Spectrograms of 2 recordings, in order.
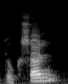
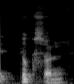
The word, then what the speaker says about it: Tucson: Arizona tenemos el presidio de Tucson, y así se pronuncia. O sea, en español se pronuncia el Tucson y en inglés se dice Tucson. Entonces, si alguien les dice, como he escuchado por ahí, Tucson, no, olvídense. O sea, el inglés no es así, no tiene tantas reglas y no... A veces se pronuncia la U, a veces no.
